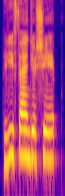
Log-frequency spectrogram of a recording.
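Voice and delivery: high-pitched teasing question; Elena's character voice. A narrator's reading. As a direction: ask it high, in her voice. Elena speaks in the story.

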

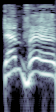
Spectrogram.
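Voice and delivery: high cry of a name; crowd cry. Acted. Drowned men crying their priest's name. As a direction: chant the name up to him. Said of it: "they cried".

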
